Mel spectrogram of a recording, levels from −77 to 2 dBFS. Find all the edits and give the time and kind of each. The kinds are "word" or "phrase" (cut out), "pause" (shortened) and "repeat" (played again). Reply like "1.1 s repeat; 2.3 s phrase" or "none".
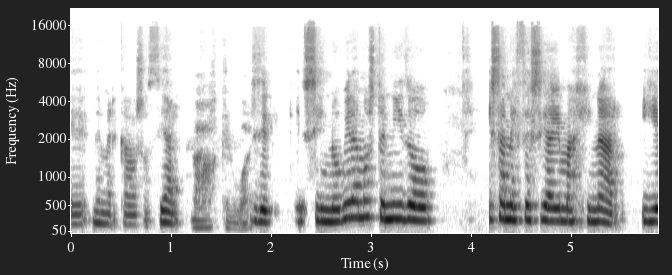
2.0 s word

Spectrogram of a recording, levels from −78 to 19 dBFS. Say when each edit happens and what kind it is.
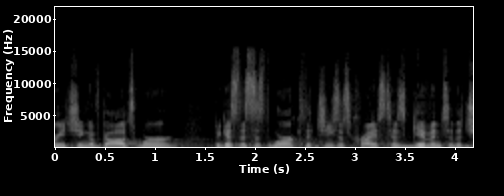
2.1 s word

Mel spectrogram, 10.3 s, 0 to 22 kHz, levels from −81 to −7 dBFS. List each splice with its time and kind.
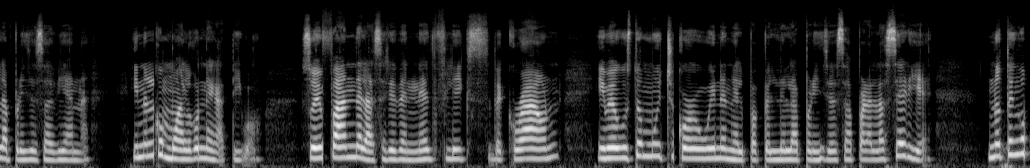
1.5 s word; 3.2 s word; 6.7 s word

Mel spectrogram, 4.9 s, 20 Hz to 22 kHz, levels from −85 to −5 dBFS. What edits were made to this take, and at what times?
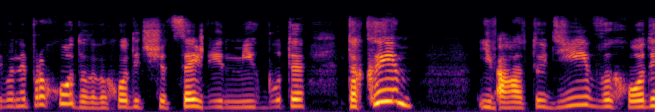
1.5 s word; 3.7 s word

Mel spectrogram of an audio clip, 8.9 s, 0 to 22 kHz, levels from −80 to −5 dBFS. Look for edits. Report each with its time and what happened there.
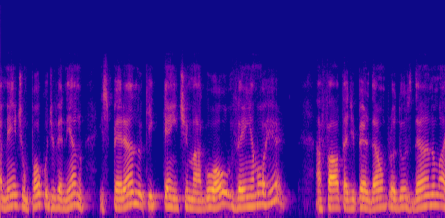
none

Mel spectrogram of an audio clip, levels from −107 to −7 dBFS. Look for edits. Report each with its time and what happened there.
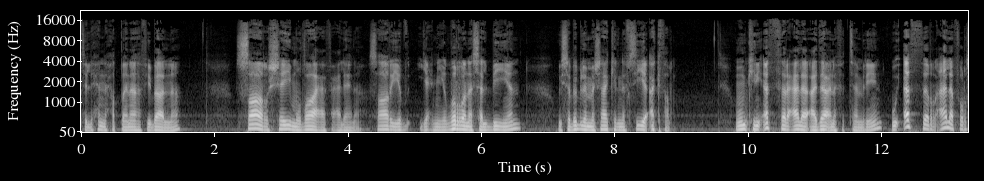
none

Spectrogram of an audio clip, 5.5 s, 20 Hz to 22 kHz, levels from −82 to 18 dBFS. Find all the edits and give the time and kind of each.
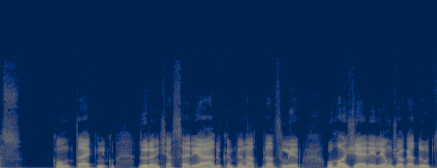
2.7 s word

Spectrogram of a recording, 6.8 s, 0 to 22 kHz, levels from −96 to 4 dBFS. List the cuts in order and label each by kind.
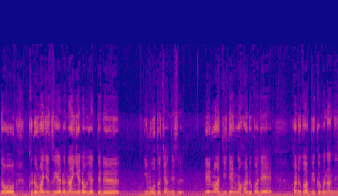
none

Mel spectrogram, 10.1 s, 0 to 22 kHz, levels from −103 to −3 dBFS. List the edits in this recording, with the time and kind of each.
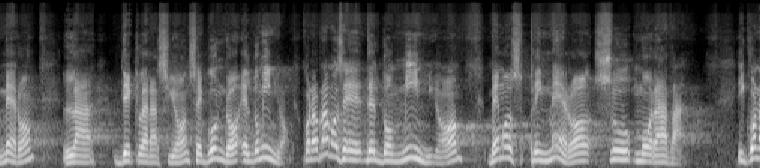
3.9 s pause

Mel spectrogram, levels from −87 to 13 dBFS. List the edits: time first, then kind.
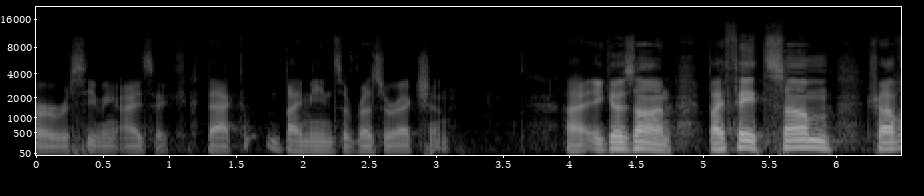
1.2 s pause

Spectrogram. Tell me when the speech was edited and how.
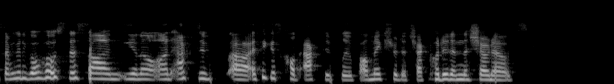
4.3 s phrase

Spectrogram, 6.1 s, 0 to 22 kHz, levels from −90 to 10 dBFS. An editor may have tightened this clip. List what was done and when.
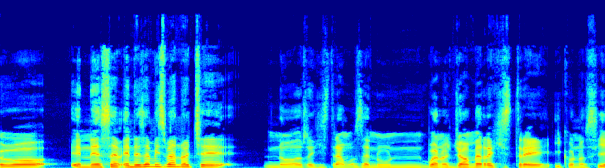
none

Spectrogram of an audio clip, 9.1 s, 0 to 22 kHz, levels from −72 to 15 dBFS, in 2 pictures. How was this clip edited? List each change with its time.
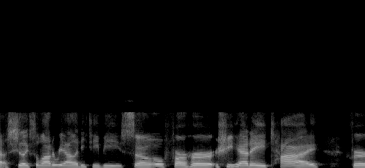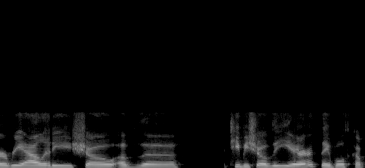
none

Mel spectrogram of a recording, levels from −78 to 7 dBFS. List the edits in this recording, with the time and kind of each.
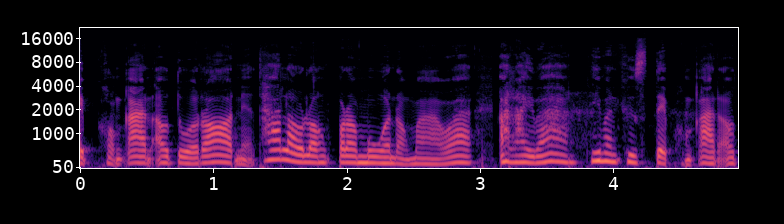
3.1 s pause

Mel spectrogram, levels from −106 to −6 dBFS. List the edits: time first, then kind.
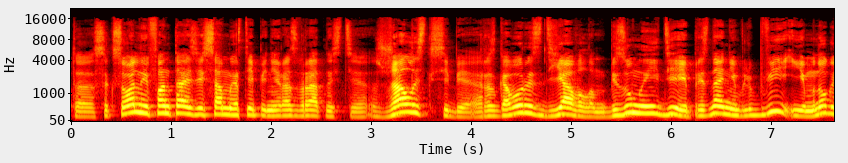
1.7 s word; 3.6 s phrase

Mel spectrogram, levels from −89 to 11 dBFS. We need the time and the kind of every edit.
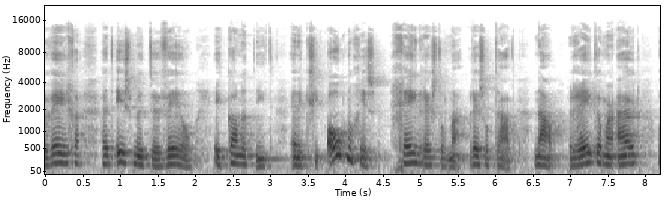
none

